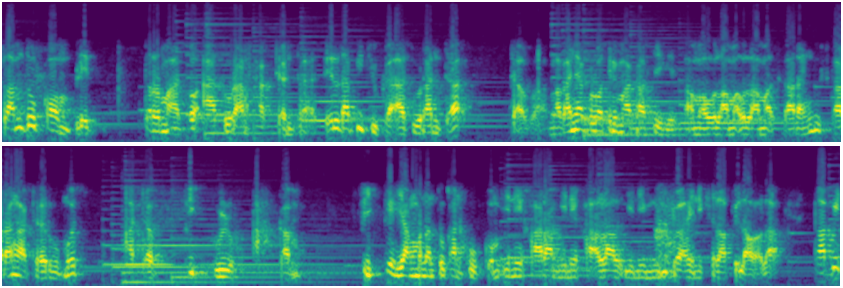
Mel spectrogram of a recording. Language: Indonesian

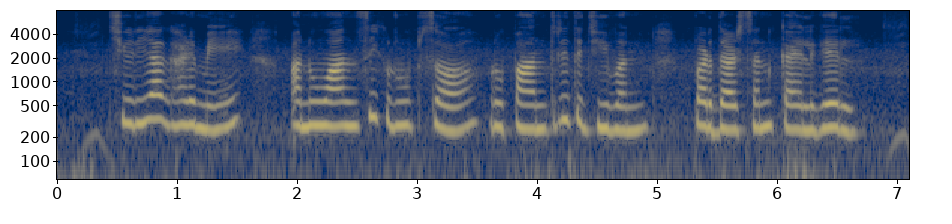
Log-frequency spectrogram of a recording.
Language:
Maithili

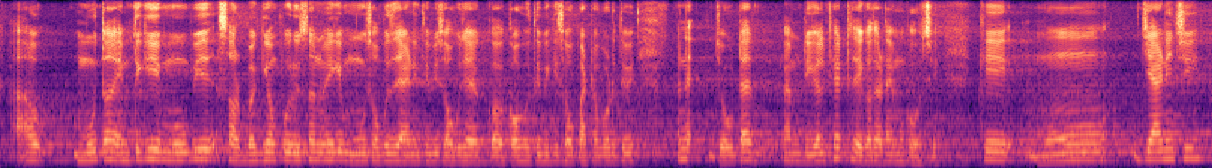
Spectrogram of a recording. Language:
Odia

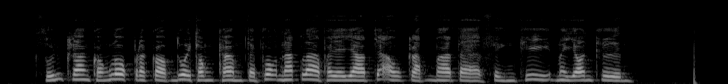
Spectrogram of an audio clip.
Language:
Thai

